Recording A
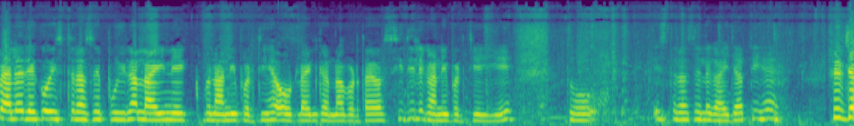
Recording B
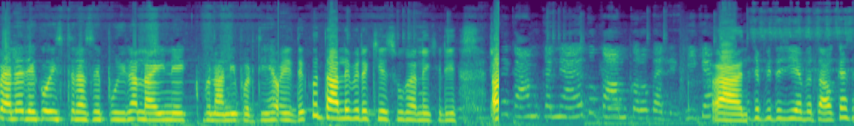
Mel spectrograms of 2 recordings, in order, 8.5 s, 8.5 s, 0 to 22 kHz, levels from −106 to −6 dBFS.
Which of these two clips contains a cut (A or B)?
B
